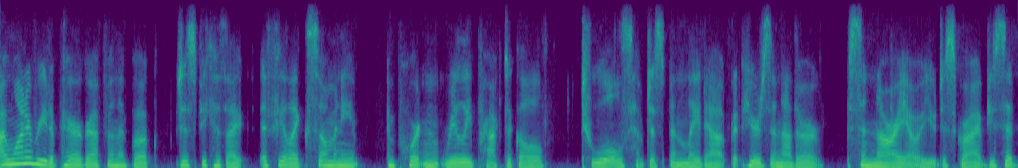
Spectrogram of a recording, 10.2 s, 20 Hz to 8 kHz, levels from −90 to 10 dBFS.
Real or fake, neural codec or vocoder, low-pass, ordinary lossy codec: real; none; 7.2 kHz; Opus, 16 kbps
